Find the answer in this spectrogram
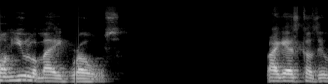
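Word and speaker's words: Eula Mae: We call them Eula May rolls. That's my mama's name, Eula May. I'll spell it in case I'm not saying where you understand.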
